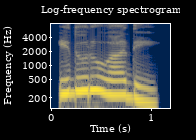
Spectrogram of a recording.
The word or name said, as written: ಇದುರುವಾದಿ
